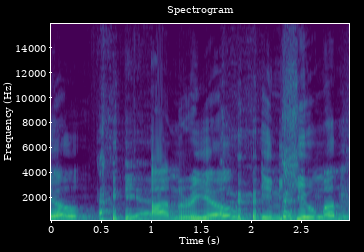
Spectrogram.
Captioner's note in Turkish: Gülüşmeler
